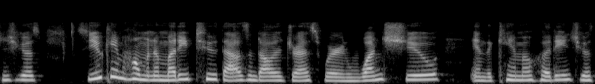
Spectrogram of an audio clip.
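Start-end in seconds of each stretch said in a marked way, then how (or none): none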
